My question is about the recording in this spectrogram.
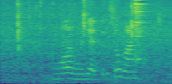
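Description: Cutlery clinking against bowls and plates at the table in a few short, sharp clicks, with a voice briefly in the middle.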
